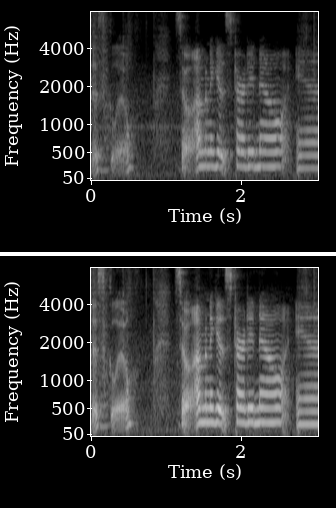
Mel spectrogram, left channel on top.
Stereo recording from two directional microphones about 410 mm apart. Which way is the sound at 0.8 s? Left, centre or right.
Centre.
